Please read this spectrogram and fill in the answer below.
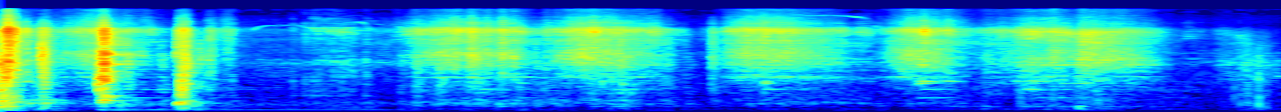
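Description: A hand handling a Dansk Kobenstyle enamelled steel paella pan: three sharp knocks in the first second, then about five rubbing strokes over the enamel.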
